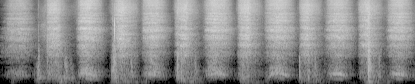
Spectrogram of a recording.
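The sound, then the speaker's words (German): Quick, forceful breathing from an exercise, inhaling while raising the arms and exhaling while lowering them, repeats many times in a steady, even rhythm. Each breath is a loud, airy rush with no talk. “Also Arme hochnehmen, einatmen, Arme runternehmen, ausatmen.”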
